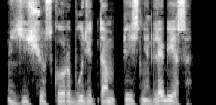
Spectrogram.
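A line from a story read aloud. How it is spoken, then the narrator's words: Quiet reminder. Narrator (Russian): тихонько напомнил Кирилл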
